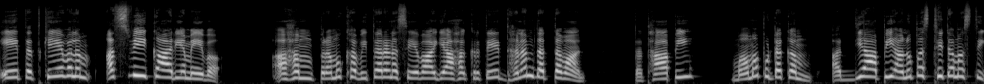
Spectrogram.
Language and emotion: Sanskrit, angry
